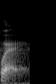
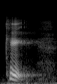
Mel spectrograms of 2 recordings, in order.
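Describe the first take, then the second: First: The word is pronounced 'kway', as spelled. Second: The word is pronounced 'kee', like key. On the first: The speaker calls it wrong. "it looks like Quay" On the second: The speaker calls it right. "It's Key. That's how it's pronounced"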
